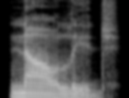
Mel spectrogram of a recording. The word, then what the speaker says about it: knowledge: Knowledge. So many letters, so many useless letters in terms of our pronunciation, right?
